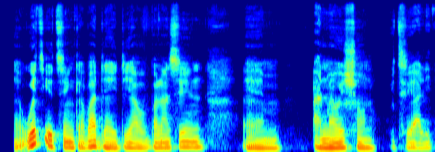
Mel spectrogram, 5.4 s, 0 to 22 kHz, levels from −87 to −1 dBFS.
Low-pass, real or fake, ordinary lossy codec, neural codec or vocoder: 19.8 kHz; real; none; none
